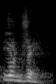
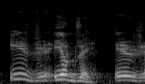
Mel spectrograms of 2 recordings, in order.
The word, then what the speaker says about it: Airdrie: he taught me how to pronounce Airdrie. Like a local Airdrie. Airdrie.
